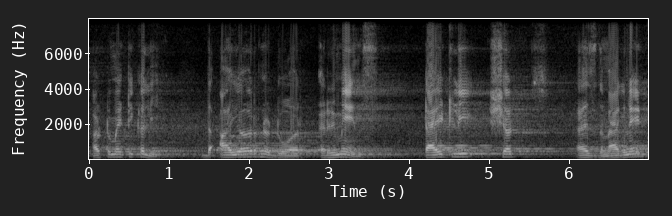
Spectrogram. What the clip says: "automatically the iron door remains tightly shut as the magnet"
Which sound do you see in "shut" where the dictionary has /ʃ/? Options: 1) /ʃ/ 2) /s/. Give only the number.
1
